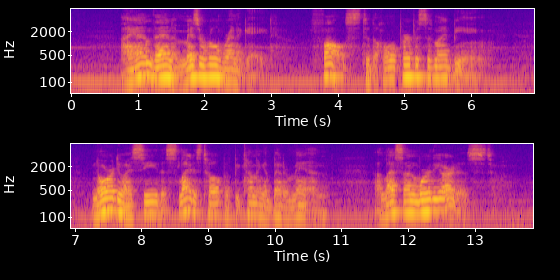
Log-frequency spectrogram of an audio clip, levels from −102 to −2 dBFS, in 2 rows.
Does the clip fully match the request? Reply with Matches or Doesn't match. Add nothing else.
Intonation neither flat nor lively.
Matches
